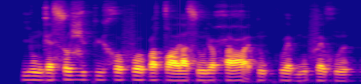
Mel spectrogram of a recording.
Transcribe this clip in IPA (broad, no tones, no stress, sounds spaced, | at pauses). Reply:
j ũ ɡ ɛ s o ʑ y k y x o f o ɓ y tˤ ɛ j a s ũ ɾ ø ħ ə ʕ ə̰ t ũ kʷʰ ɛ b ũ f ɛ xʷ ə̃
